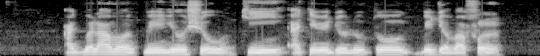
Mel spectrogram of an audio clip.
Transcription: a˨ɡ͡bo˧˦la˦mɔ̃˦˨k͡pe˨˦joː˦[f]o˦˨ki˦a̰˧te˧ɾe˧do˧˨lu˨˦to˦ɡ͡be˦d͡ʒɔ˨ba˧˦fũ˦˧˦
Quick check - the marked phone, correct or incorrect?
incorrect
